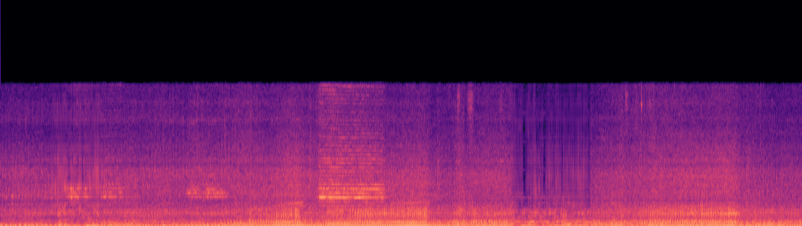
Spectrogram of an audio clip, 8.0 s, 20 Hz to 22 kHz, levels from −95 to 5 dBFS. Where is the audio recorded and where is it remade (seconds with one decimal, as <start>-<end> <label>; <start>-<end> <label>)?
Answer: 0.0-0.5 recorded; 0.5-1.0 remade; 1.0-5.1 recorded; 5.1-5.9 remade; 5.9-8.0 recorded

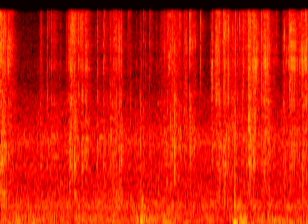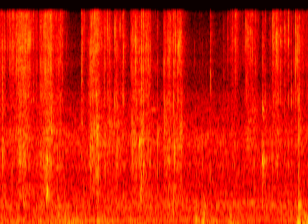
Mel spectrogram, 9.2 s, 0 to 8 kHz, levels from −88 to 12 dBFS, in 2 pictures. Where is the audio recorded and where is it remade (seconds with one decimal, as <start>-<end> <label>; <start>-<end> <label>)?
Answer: 0.0-9.2 recorded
